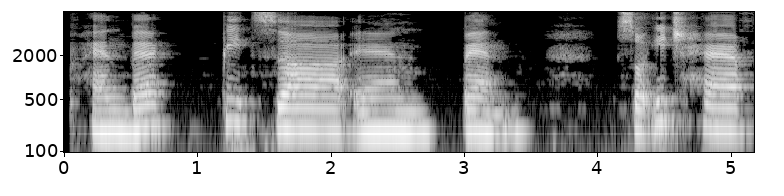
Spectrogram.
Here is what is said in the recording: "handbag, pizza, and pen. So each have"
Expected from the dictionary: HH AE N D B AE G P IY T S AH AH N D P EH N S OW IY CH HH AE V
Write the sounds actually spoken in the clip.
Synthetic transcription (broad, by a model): HH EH N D B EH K P IY T S AH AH N P EH N S OW IY CH HH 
